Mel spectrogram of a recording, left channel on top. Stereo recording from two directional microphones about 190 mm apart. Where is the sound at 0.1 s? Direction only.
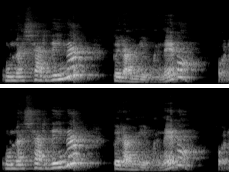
40° right (ahead or behind).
